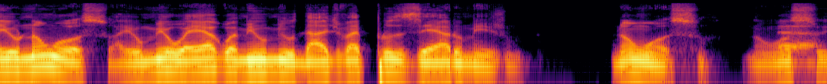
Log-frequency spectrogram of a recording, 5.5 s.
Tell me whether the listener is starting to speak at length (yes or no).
yes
